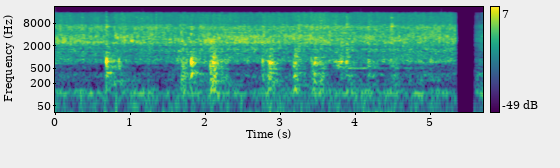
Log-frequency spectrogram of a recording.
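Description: Tomatoes tossed into hot oil in a pan for a dal, giving a steady loud sizzle and frying hiss with occasional stirring scrapes, ending with a brief cut to silence.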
